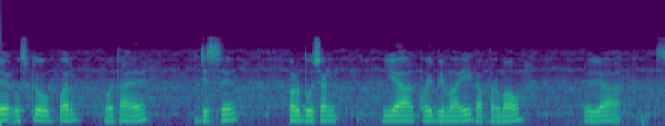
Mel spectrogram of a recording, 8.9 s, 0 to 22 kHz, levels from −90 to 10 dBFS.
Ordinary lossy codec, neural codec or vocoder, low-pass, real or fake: none; codec, 16 kHz, 2 kbps, FunCodec, trained on LibriTTS, 25 frames a second; 7.2 kHz; fake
